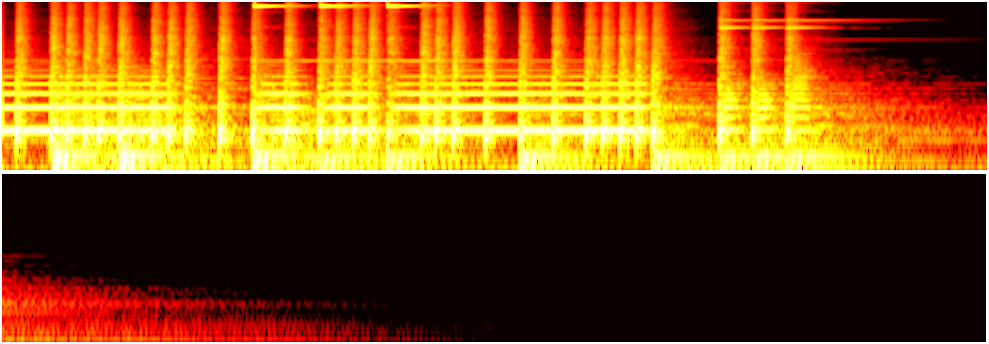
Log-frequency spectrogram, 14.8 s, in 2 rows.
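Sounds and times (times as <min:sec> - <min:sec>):
band playing a march: 0:00.0 - 0:06.6.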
